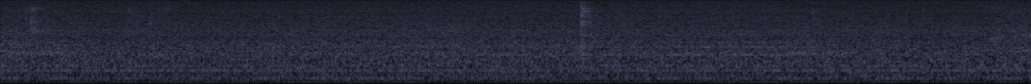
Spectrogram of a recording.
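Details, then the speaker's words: Tape drive loading a tape cartridge before a drive assessment test: steady low hum and fan hiss with a couple of soft mechanical ticks as the tape loads; normal loading. "all right it sounds like the tape just loaded and then once the drive becomes ready"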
